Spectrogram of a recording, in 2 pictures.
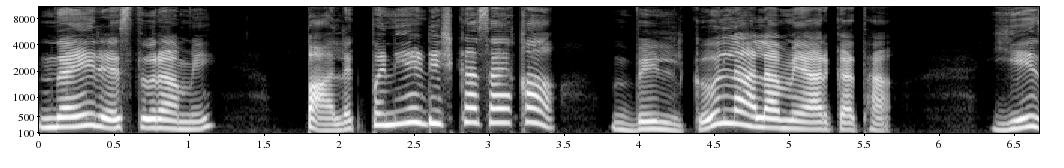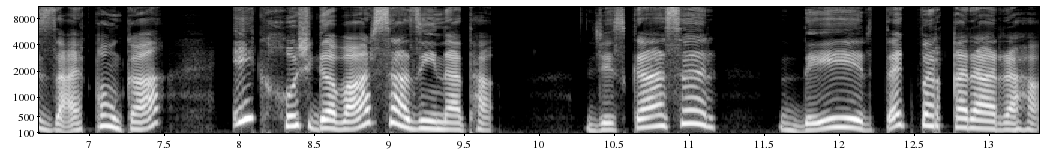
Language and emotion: Urdu, happy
